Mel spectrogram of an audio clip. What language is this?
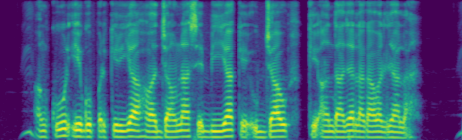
Bhojpuri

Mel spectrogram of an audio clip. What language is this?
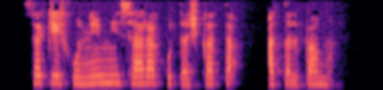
Loja Highland Quichua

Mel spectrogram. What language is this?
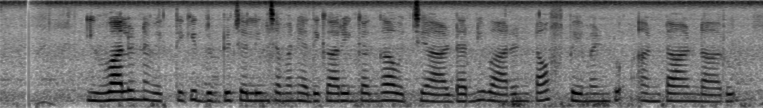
Telugu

